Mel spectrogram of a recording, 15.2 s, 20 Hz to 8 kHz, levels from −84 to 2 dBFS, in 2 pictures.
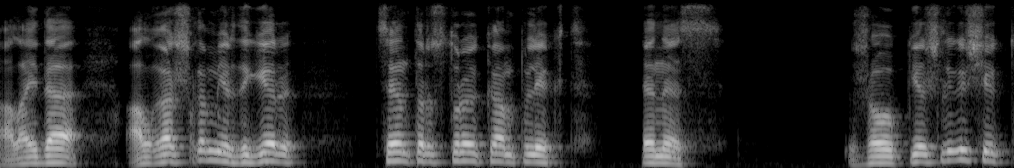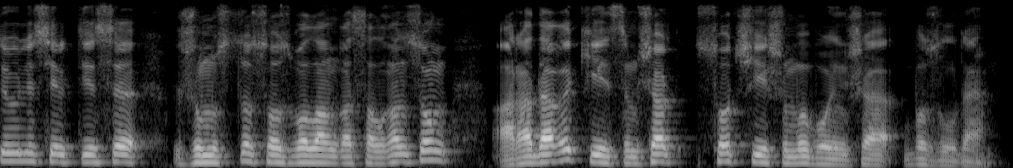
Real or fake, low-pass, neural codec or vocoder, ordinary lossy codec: real; 7.2 kHz; none; Opus, 24 kbps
